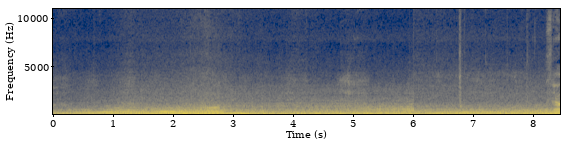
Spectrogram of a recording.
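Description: A Hyundai Genesis Coupe with a resonator delete accelerates hard onto a freeway, its exhaust droning loudly from inside the cabin as the engine note rises through the revs, with road noise filling the background.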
